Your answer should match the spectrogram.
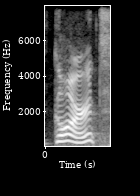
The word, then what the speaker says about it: Garnt: And then we have Garnt, Yes. aka Gigguk. Yes. Did I pronounce that correctly?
